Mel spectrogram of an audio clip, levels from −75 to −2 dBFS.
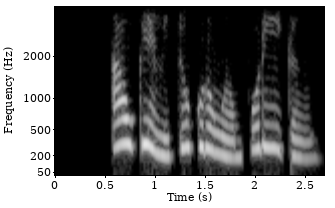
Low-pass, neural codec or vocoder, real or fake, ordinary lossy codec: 3.6 kHz; none; real; Opus, 16 kbps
